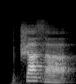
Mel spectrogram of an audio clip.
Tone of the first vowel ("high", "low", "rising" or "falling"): high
